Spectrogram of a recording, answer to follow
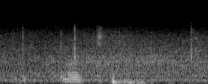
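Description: Steady background hiss with a faint buzz, broken by one short spoken word a little after half a second in.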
